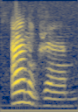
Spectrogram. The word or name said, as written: anagram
